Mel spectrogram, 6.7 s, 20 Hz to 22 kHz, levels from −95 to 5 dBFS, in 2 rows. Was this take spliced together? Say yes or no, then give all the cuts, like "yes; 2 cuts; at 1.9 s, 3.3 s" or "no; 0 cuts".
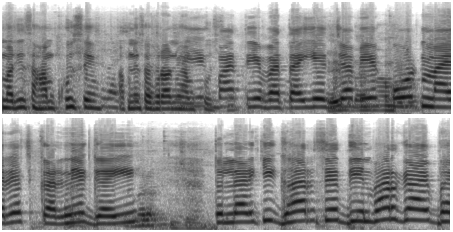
yes; 1 cut; at 1.6 s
